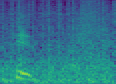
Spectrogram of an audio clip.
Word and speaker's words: Pyth: As some might know, Pit actually is spelled Pyth. And he likes to be called Pit. So yeah, there are some differences sometimes.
